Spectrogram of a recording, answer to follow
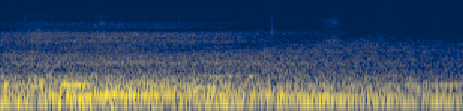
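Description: A vehicle engine running with a steady low hum, easing off a little near the end.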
